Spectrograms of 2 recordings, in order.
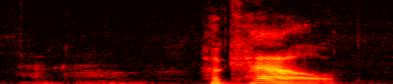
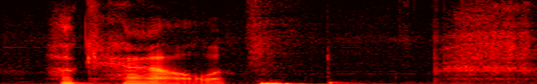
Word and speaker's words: jacal: Spelled Jacal, and it looks like it's pronounced Hokal? Hokal? Let's hit the pronunciation. Hakal. Hakal.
